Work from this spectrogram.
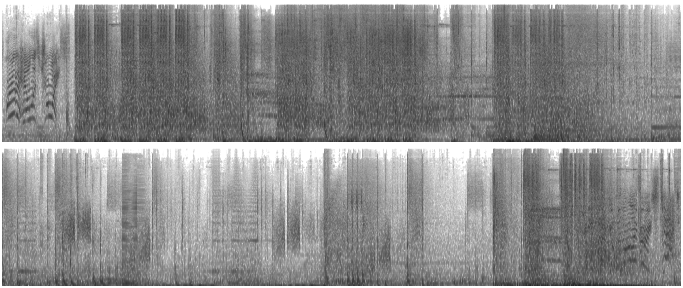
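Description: Sustained gunfire in the video game Quantum Break, with loud bursts of automatic fire, single shots and crashes in a dense, continuous barrage, with voices shouting over it.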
